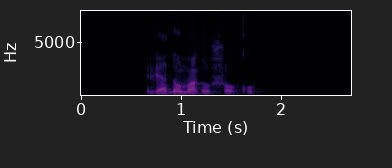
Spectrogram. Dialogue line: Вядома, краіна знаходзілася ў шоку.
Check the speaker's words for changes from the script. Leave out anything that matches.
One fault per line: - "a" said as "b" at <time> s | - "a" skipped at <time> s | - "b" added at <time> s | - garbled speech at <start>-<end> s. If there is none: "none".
- "краіна знаходзілася" skipped at 1.1 s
